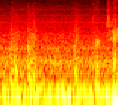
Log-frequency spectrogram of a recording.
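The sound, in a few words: train running in the video game Railworks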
